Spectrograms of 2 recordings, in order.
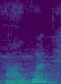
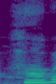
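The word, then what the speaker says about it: hour: यहां पे एन लगेगा क्योंकि इसको हम लोग हावर नहीं पढ़ते हैं। यहां पे एच साइलेंट होता है और हम इसको आवर पढ़ते हैं।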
